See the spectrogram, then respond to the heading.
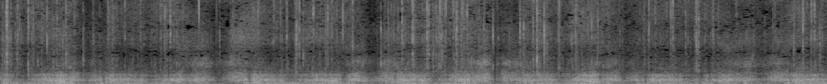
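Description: Fingernails scratch fast and hard across the thin glossy black plastic sleeve wrapped around a flat pack of watercolor paper lying on a blanket. The result is a continuous, crinkly, hissing scrape with a loosely rhythmic back-and-forth swell of about one and a half strokes per second, strongest in the mid range with a bright edge.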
